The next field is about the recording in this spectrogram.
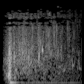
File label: splash Out; kickbuttowski; mellowbrook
